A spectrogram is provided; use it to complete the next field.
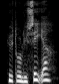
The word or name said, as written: hydrolysere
